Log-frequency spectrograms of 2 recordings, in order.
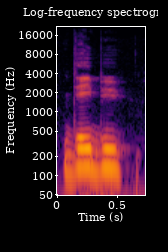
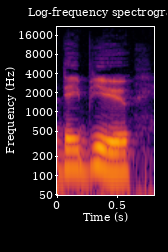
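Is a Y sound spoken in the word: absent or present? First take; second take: absent; present. First: It is said with no Y sound. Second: It is said with an English-like Y sound. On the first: The speaker calls it right. "there's no Y sound" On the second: The speaker calls it wrong. "it's not debut. Like in English"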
